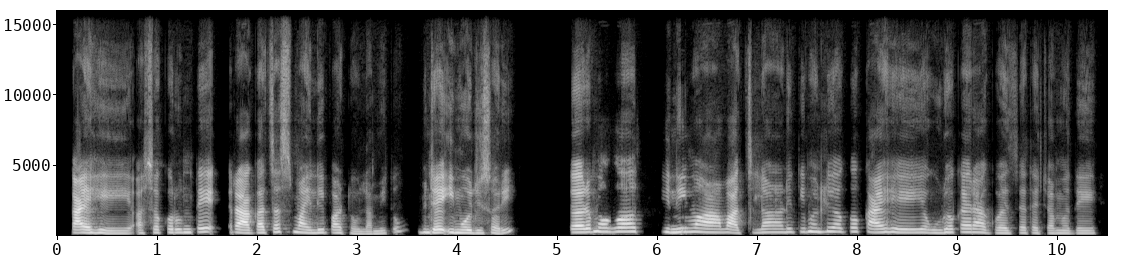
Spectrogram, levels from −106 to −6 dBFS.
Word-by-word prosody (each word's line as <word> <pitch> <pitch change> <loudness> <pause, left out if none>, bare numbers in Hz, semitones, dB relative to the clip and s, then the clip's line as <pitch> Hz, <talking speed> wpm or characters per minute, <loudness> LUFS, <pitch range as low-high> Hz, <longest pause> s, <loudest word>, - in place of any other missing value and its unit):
काय 205 -1 +8
हे?" 170 -4 -2
असं 210 +4 -4
करून 220 0 -2
ते 265 +1 +3 0.2
रागाचा 210 +3 +5
स्माइली 220 -5 -1
पाठवला 155 -8 -4
मी 160 +2 -5
तो, - - -10 0.2
म्हणजे 215 0 +4
इमोजी 200 -4 +2
सॉरी. 180 - -3 0.6
तर 235 +1 +6
मग 270 -1 +1
अ, 280 0 +5 0.3
तिनी 245 +1 0
वा 235 -3 +4
वाचला 210 +1 0
आणि 240 +1 -4
ती 255 - -8
म्हटली, 275 0 -2
"अगं, 275 0 -4
काय 230 -2 +3
हे 250 -2 -1 0.2
एवढं 210 +1 -3
काय 245 -1 0
रागवायचं 185 -4 -3
त्याच्यामध्ये? 170 -1 -7
215 Hz, 165 wpm, -22 LUFS, 190-245 Hz, 0.6 s, काय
